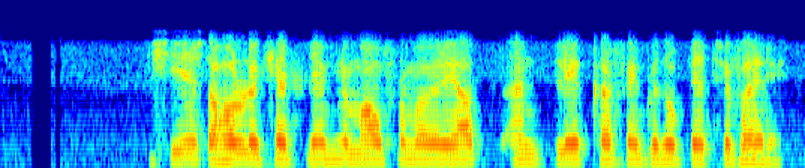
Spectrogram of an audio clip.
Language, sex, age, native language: Icelandic, male, 40-49, Icelandic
